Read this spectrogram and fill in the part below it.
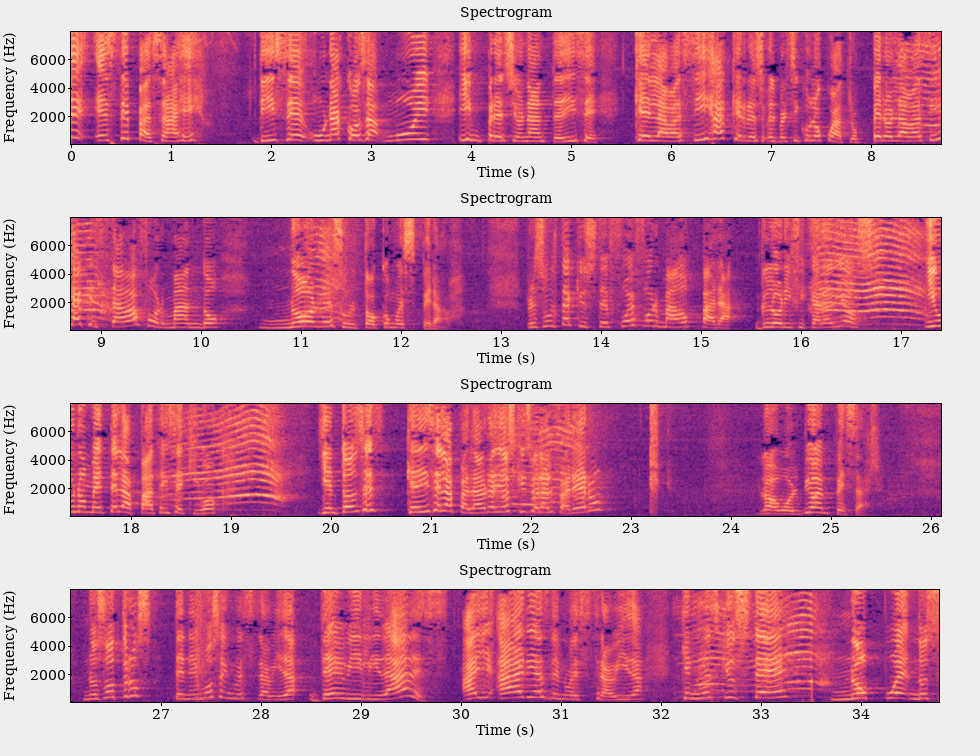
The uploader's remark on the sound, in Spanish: Tema en vivo lanzado por Facebook Live el día 4 de Marzo de 2023, en la Reunión Familiar de la Familia-Iglesia de Sydney, Australia.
